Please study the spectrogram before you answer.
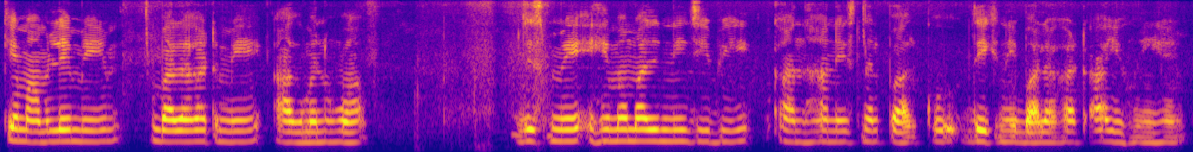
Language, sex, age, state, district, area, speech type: Hindi, other, 18-30, Madhya Pradesh, Balaghat, rural, spontaneous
